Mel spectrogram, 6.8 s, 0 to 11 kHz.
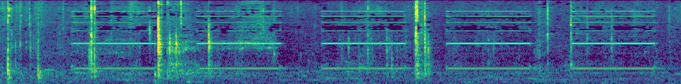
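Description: An electronic tone that repeats about every 1.2 seconds, each beep a little under a second long with short gaps, starting about a second in. Over it come sharp knocks and rattles from a headset and its cord being handled, the loudest near the start and about a second and a half and four seconds in.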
